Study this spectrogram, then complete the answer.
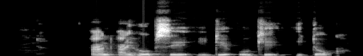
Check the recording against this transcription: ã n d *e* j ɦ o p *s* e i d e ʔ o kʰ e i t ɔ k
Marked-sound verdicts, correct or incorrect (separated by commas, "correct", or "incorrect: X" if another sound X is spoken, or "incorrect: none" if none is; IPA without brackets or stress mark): incorrect: a, correct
